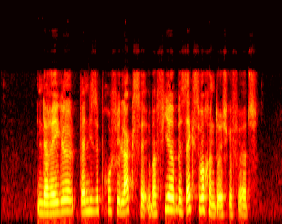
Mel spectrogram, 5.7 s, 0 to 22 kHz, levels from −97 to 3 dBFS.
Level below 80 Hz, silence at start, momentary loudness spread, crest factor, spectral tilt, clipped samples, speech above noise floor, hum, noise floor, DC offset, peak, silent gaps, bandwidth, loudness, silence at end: -64 dBFS; 0.75 s; 11 LU; 18 dB; -5.5 dB/octave; under 0.1%; 48 dB; none; -67 dBFS; under 0.1%; -2 dBFS; none; 7.2 kHz; -19 LUFS; 0.55 s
